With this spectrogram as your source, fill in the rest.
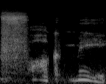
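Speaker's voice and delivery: high, very quiet, sketchy half-whisper. Voicing a sketchy character staring at the others: half-whispering.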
